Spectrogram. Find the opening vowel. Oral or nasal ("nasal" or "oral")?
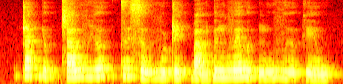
oral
